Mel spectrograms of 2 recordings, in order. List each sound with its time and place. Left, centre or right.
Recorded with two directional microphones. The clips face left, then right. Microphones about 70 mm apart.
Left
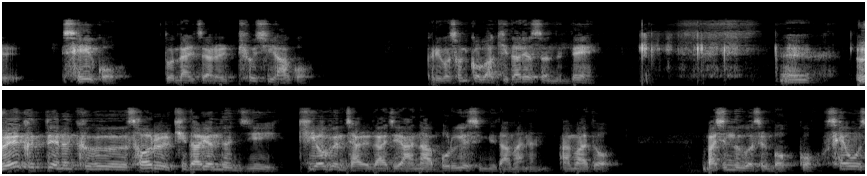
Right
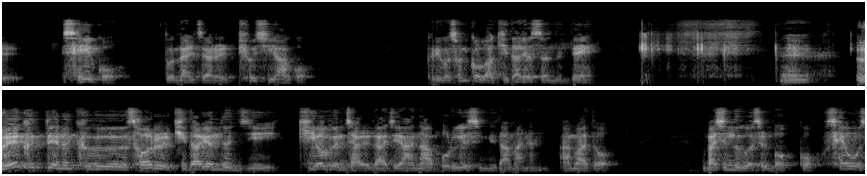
0.6 s speech: left
4.2 s speech: left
